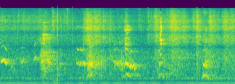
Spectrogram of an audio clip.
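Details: Angry miniature pinscher puppies giving scattered whines mixed with harsher, noisier yips and bursts, fewer and more spaced than a steady cry, with a low background hum.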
